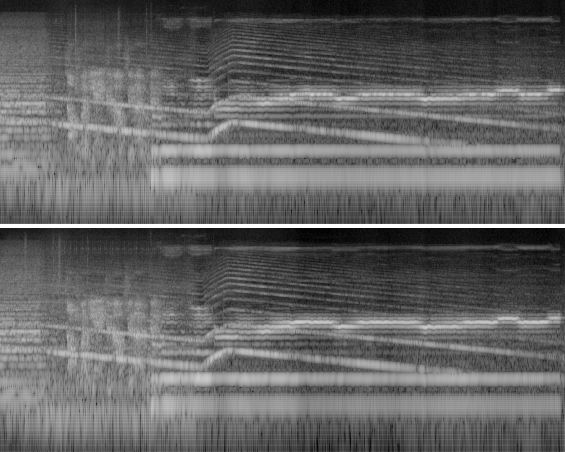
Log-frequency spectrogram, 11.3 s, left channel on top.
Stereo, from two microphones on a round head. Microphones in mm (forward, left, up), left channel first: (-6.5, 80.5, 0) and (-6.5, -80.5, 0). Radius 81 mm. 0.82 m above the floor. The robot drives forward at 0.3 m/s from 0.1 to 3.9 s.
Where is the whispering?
40° right (ahead or behind), 9 m.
